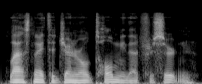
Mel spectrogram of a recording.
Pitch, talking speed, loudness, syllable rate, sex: 95 Hz, 265 wpm, -18 LUFS, 6.6 syllables/s, male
